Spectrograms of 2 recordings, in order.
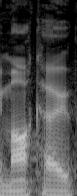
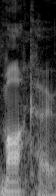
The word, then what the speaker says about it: Mako: sentinel and their first Mako reactor I still like to pronounce it Mako even though in the trailers they say Marco I did notice that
